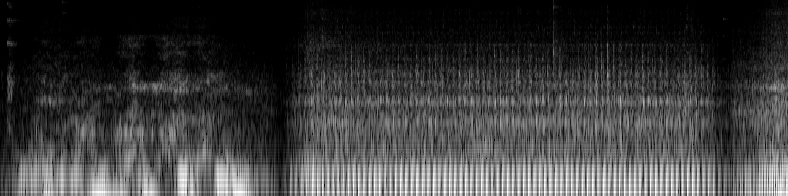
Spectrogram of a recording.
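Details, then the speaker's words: Mio GT scooter before repair, complaint of harsh noise: steady rapid knocking, about three per second, in the CVT case at idle, from a worn rear pulley. "dapat itulah suaranya suaranya itu ada suara klotok klotok klotok seperti itu pokoknya di bagian rangka CVT ini kasar sekali"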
